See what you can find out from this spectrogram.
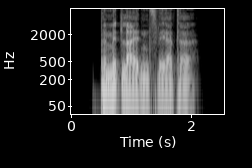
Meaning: inflection of bemitleidenswert: 1. strong/mixed nominative/accusative feminine singular 2. strong nominative/accusative plural 3. weak nominative all-gender singular
- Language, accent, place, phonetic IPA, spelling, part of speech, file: German, Germany, Berlin, [bəˈmɪtlaɪ̯dn̩sˌvɛɐ̯tə], bemitleidenswerte, adjective, De-bemitleidenswerte.ogg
